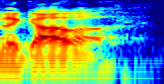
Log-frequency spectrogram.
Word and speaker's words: Yanagawa: Yanagawa.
